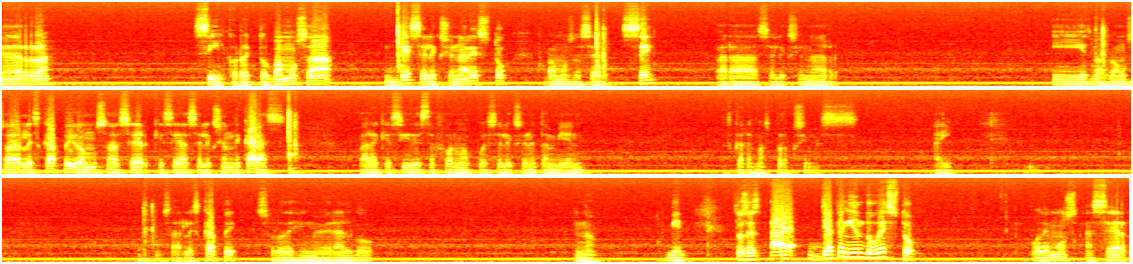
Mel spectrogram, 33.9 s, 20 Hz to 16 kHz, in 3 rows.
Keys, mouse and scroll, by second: 3.0 a, 5.0 c, 5.6-9.6 drag, 10.0 Escape, 11.6 click, 13.2 c, 14.0-20.0 drag, 23.1 Escape, 24.2-25.7 middle drag, 26.3 click, 26.9 click.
